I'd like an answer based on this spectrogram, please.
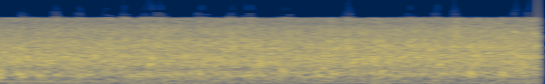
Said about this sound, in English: We're seeing another waterfall. This is near the recording studio.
